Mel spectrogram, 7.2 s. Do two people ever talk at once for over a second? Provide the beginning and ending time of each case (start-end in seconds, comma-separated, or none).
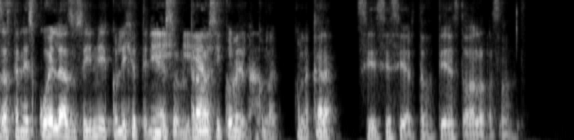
1.9-3.4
